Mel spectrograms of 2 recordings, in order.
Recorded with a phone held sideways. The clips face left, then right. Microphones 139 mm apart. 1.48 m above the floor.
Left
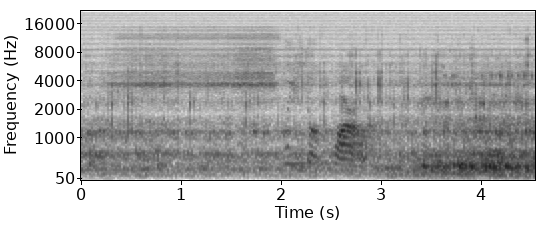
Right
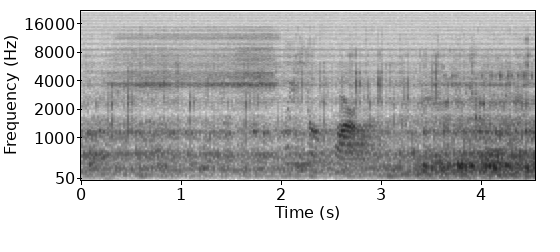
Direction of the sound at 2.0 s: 30° left (ahead or behind).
